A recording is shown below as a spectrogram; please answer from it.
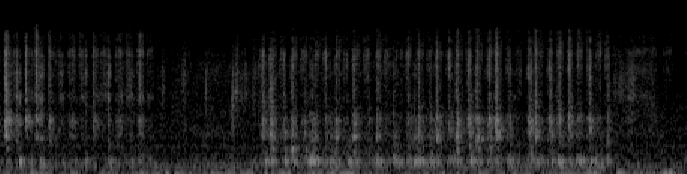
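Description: A wooden stylus scratches the upper left flowers into a flat, black-coated scratch-art paper card. It makes quick, dry, raspy strokes with a bright, papery edge and a faint low hum underneath. The scratching eases off for a moment around three seconds, then picks back up in denser, louder bursts.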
